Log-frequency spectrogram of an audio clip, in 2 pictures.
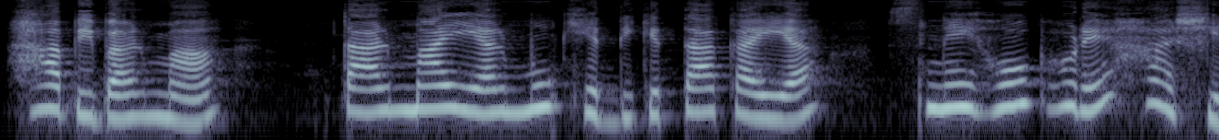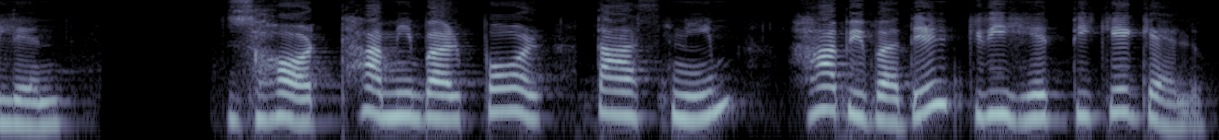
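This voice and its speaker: A woman's voice: on the high side, a bit bright. A woman narrating a scripted children's cartoon tale in an old-fashioned literary storytelling manner.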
